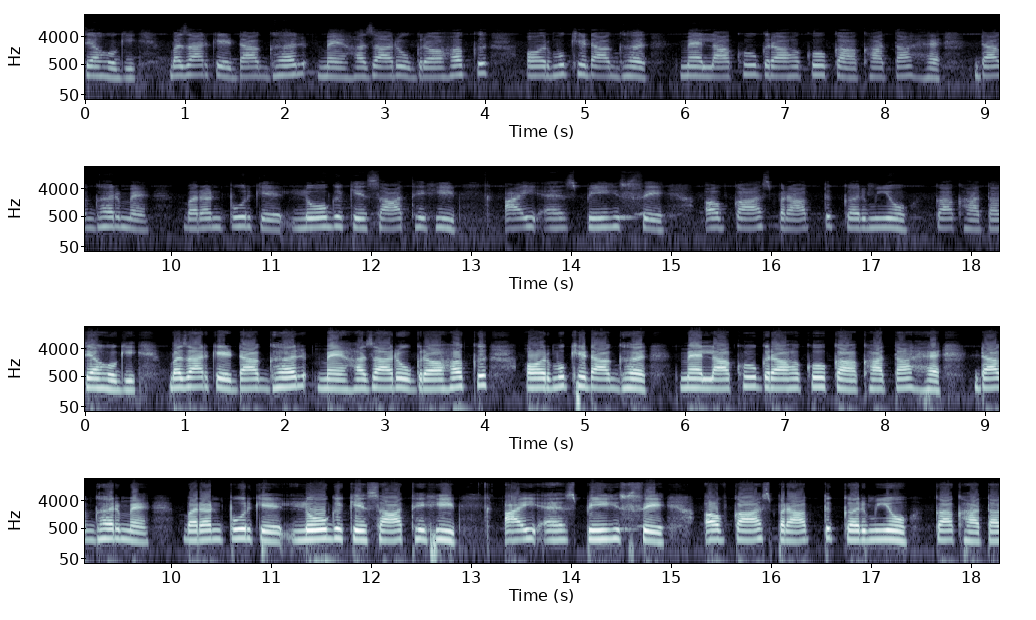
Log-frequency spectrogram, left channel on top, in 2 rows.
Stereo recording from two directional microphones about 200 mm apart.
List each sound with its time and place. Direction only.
0.0 s a woman's voice: 45° right (ahead or behind)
